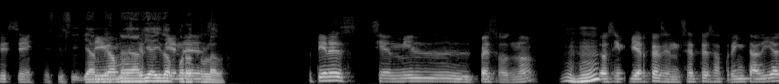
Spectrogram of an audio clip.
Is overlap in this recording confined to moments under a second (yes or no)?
no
